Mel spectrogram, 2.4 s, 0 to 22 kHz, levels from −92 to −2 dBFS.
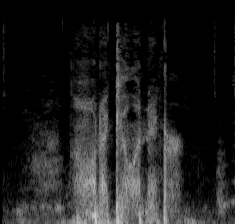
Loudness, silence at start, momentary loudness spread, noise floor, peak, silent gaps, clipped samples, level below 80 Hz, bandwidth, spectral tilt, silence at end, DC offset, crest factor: -34 LUFS; 0.15 s; 23 LU; -55 dBFS; -12 dBFS; none; under 0.1%; -42 dBFS; 15 kHz; -6 dB/octave; 0 s; under 0.1%; 24 dB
